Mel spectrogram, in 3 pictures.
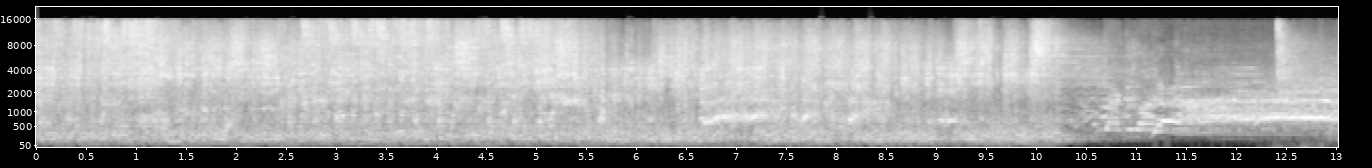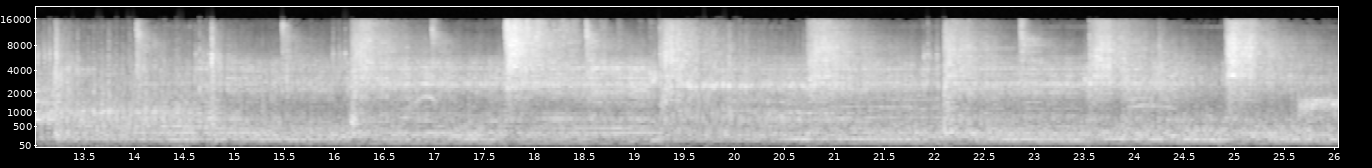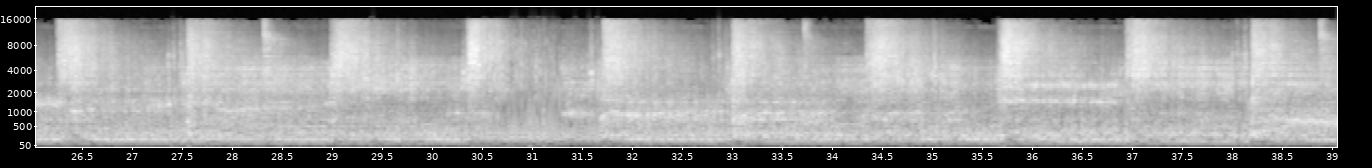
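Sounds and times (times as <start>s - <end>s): heavy metal band playing live: 0.0s - 11.0s, 12.0s - 39.0s.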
